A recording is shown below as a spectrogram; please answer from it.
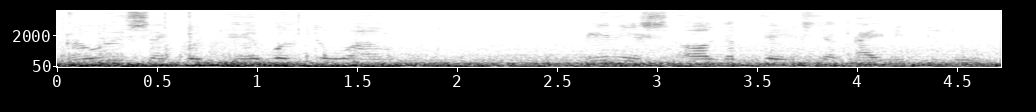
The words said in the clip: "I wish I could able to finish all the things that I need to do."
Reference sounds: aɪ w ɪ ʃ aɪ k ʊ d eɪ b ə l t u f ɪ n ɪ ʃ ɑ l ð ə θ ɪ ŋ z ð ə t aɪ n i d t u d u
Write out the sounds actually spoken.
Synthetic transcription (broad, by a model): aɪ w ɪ s aɪ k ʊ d eɪ b ə l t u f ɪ n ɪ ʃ ɑ l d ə t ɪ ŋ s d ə t aɪ n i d t u d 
